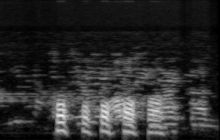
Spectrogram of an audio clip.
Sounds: Laughter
